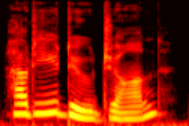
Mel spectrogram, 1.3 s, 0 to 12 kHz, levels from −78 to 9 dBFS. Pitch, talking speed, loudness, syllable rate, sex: 190 Hz, 240 wpm, -16 LUFS, 4.7 syllables/s, female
